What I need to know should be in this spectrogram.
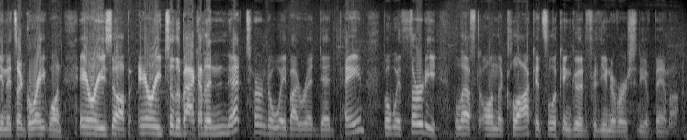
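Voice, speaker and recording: A man's voice: fairly high pitch, fairly bright tone. A man doing live play-by-play commentary of a video game match, using sportscaster slang. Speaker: esports commentator, play-by-play caster.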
